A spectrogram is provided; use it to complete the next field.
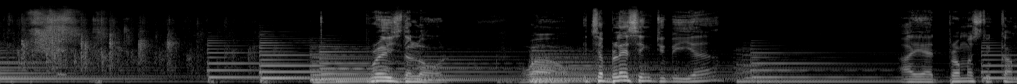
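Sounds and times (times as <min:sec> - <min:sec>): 
audience clapping hands: 0:00.0 - 0:03.3
speech: 0:03.2 - 0:04.4, 0:06.0 - 0:07.2, 0:09.0 - 0:10.1.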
